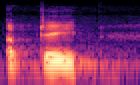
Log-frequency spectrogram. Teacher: Update has 2 syllables. Update, the first syllable up is accented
